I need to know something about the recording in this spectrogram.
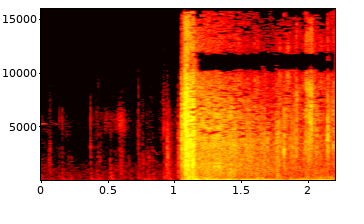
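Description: Heavy machine gun fire roars in fast bursts.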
